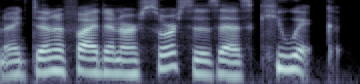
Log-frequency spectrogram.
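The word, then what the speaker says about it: Kiuic: Which brings us to a forgotten Maya town identified in our sources as Kiwick, spelled K IUI, but pronounced Kiwi, right?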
